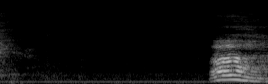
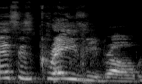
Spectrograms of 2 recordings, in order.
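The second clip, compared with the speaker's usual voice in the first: usual speaking voice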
